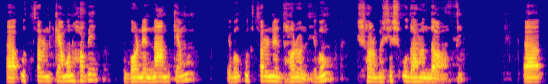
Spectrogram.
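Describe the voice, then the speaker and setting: A man's voice: a little high, no echo. A man teaching German letters in a screen-recorded lesson, patient, repeating each sound several times, with many "ah" fillers. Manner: frequent "ah" fillers. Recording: dull lo-fi recording.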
